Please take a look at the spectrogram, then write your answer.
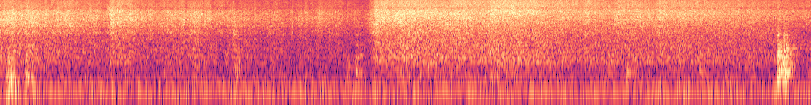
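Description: Black beans sizzle in a hot skillet with a steady broadband hiss that continues throughout, growing a little louder partway through, with faint clinks of the pan and no talking.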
